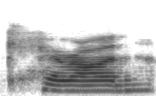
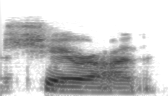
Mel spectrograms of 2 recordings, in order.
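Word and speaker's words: Charon: souls across this River so you have pronunciations of Kon or uh cheron so Kon the Fairman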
